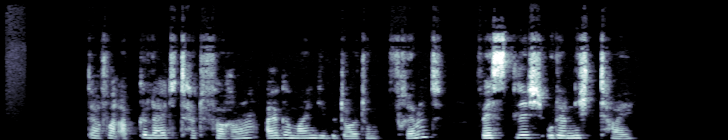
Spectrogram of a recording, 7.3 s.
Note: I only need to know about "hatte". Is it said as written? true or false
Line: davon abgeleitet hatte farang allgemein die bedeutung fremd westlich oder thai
false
